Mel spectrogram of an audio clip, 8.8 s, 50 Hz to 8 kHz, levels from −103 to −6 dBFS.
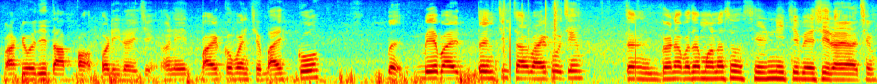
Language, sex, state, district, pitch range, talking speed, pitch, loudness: Gujarati, male, Gujarat, Gandhinagar, 160-190 Hz, 190 wpm, 175 Hz, -15 LUFS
